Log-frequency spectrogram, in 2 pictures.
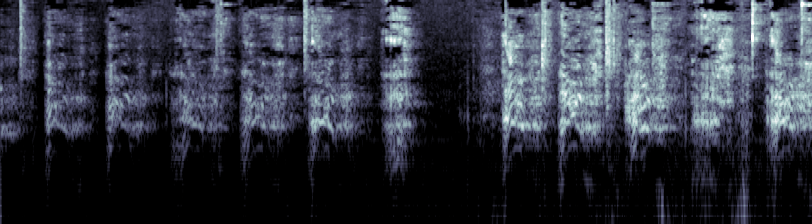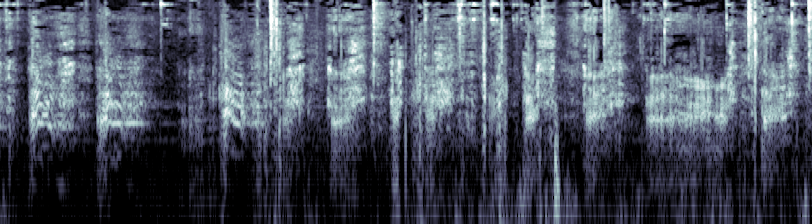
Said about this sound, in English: It's your own fault. You let the dog track die down.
